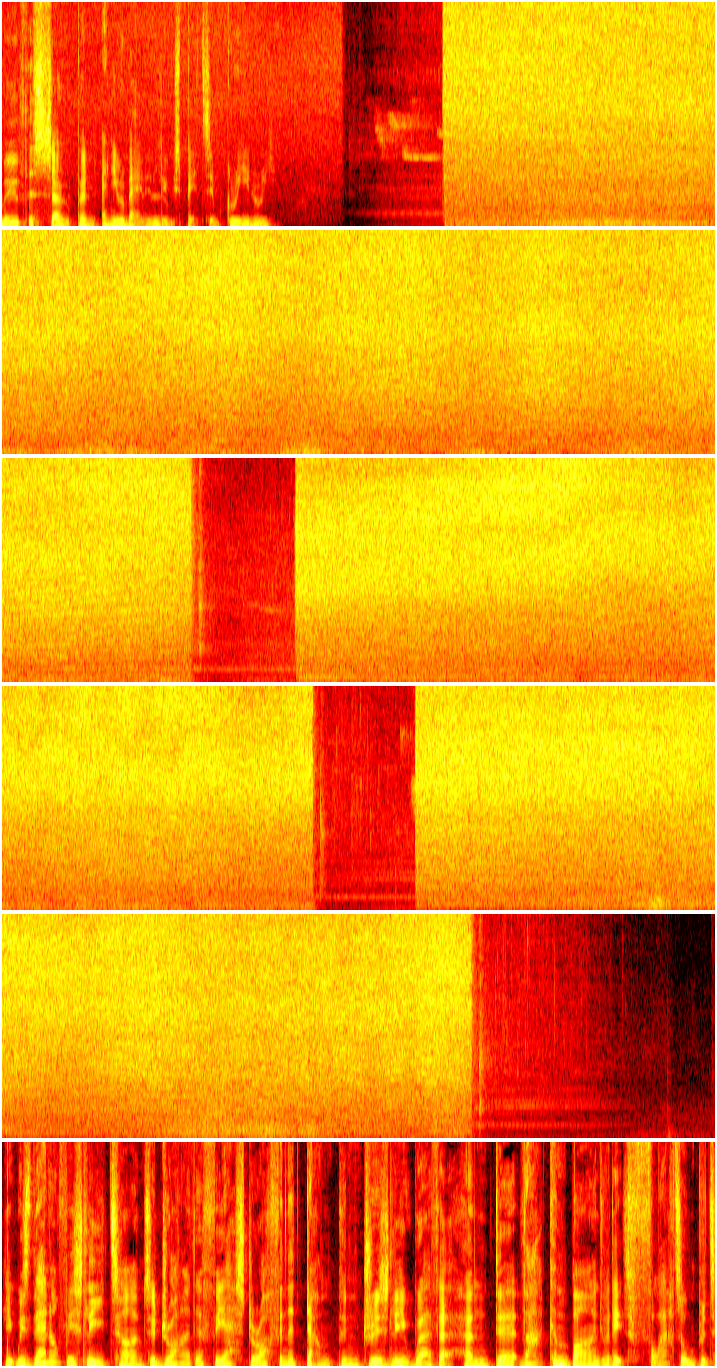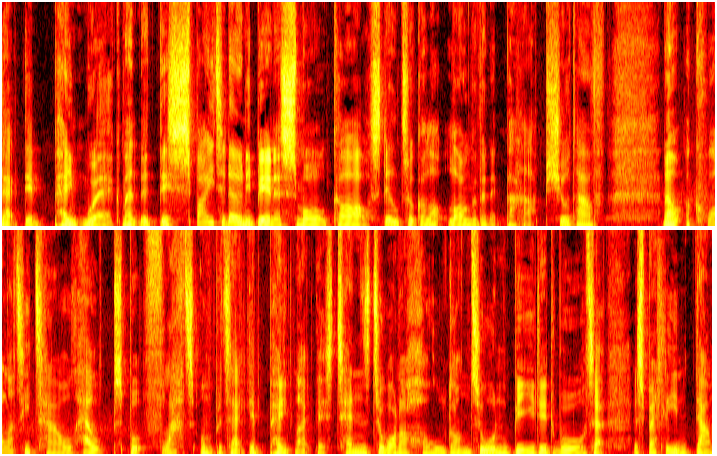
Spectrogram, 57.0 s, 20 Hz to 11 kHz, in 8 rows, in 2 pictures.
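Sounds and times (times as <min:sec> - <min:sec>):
pressure washer spraying: 0:04.4 - 0:16.3, 0:17.2 - 0:34.0.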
